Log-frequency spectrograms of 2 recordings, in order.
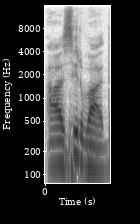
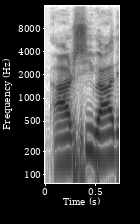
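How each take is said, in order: First: आशीर्वाद with the r before v, "aashirvaad"; आशीर्वाद with r closing the second syllable; corrected form. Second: आशीर्वाद with the r moved forward, "aarshivaad"; आशीर्वाद with r straight after the first vowel; misspelt form. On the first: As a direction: say आशीर्वाद as "aa-shir-vaad". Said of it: "र इस पर उड़ेगा". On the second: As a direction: say आशीर्वाद as "aar-shi-vaad". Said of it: "यहाँ पे लिखा हुआ है". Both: Shown as a demonstration.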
